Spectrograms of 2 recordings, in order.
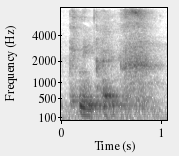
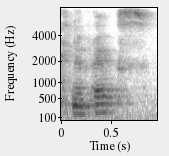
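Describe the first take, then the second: First: It is said with the standard German pronunciation. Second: It is said with the questioned regional pronunciation. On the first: The speaker calls it right. "the official German way of pronouncing things like that" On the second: The speaker calls it wrong. "I think there isn't any way of pronouncing it that way"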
